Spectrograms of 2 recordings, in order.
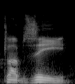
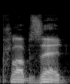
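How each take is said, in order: First: The final letter is said as zee. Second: The final letter is said as zed. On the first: This is how the organisation says its own name. "but they call themselves" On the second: This is how a British speaker says it. "what I would call"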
